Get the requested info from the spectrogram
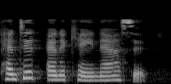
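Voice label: "pentadecanoic acid", English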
